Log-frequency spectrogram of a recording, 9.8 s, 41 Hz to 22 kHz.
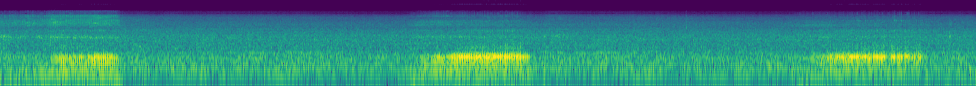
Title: Snoring noises 2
